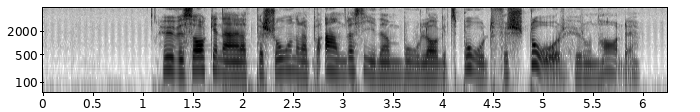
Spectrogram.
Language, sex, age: Swedish, female, 26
